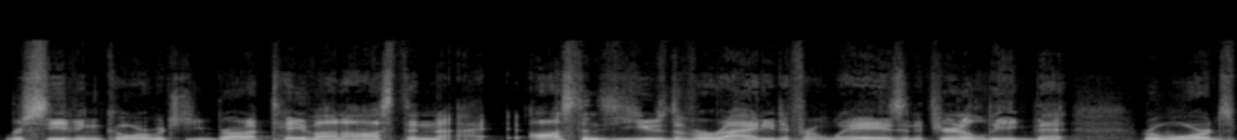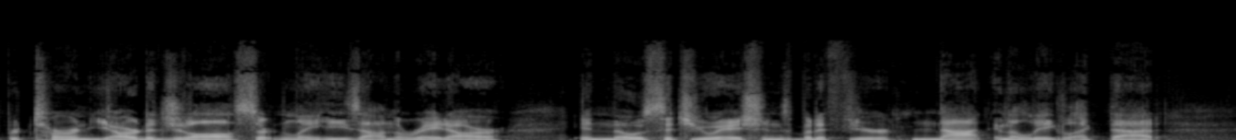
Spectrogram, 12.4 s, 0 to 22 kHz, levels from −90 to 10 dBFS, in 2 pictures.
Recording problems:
none

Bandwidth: 15.5 kHz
